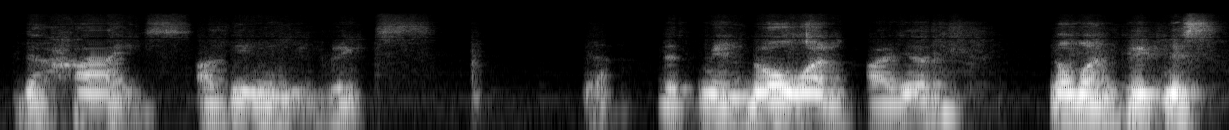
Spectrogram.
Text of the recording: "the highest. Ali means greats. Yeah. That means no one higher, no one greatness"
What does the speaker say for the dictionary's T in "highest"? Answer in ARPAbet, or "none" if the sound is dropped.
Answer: none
